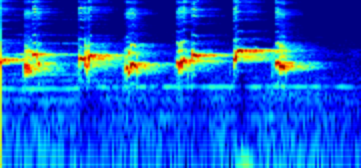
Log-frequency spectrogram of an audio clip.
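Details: Ropelan song of a yellow-vented bulbul, played as a lure for other bulbuls to imitate. Five bright bursts arrive roughly every half second, each a clear whistle that drops into a warbled lower note, then the phrase stops.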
